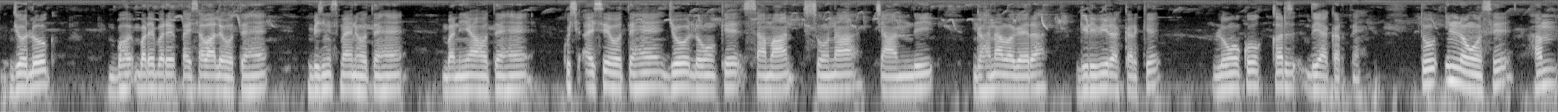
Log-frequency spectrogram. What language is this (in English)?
Urdu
